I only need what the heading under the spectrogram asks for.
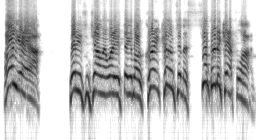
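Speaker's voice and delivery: lively live play-by-play for the crowd; air show announcer. Acted.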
